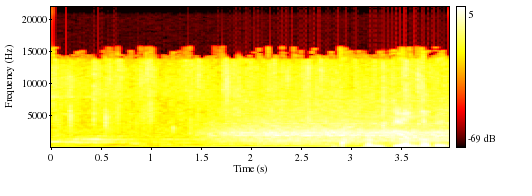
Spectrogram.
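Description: A waterfall splashes and roars steadily.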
